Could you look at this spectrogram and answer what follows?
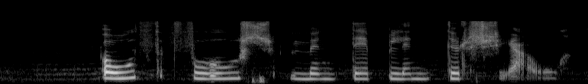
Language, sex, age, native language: Icelandic, female, 18-19, Icelandic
